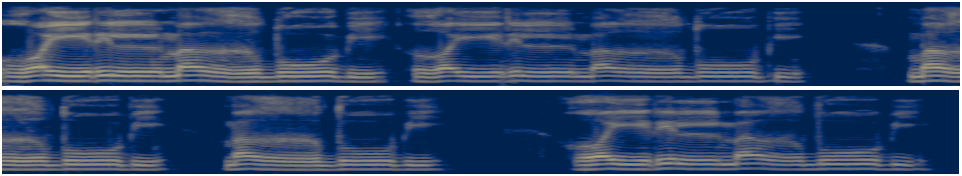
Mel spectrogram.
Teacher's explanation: pengucapan huruf gain dan juga sifat yang tidak memantul gitya. Sifat yang bukan qolahnya juga huruf untuk huruf gin tentunya untuk ukuran ghain sukun itu yang lebih susah memang daripada huruf ghain yang hidup. · Ukurannya adalah bagaimana ghain itu masih masih keluar suara, masih keluar masih keluar bunyi ghainnya, konsonan ghain itu bahkan ketika sukun, gitu ya, tanpa memantul, tanpa qalqalah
